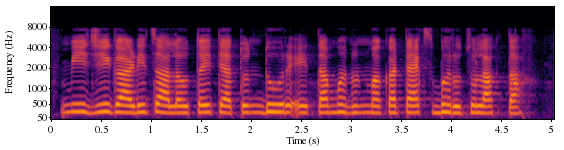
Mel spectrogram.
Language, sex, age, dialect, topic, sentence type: Marathi, female, 41-45, Southern Konkan, banking, statement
